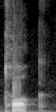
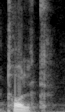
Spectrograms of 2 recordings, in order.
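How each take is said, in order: First: The L is silent. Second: The L is sounded. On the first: The speaker calls it right. "on dit talk" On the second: The speaker calls it wrong. "On ne dit pas talk"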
